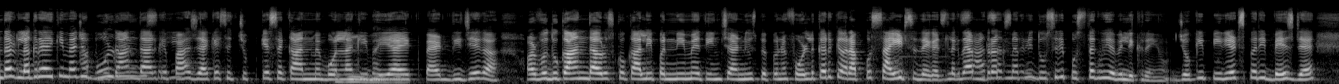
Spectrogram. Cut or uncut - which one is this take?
cut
